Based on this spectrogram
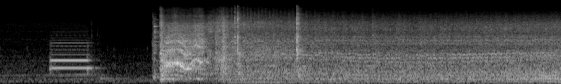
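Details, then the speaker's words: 1998 Bentley Brooklands R petrol V8 with a rich-running condition: brief dash chime, then starts into a slightly uneven rough idle, logged as a random misfire on no particular cylinder; injectors audible on the fuel rail, cause unknown. "tell bit of a rough idle a but it's showing up as a as a a random mire it's not showing up on any particular cylinder in itself"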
